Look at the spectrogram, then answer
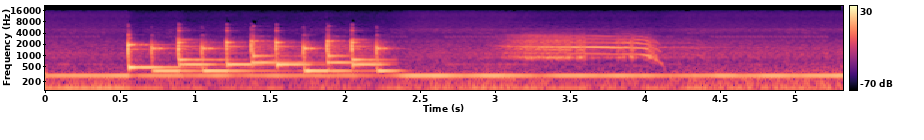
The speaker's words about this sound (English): I've been getting calls from Caden's phone over the last hour. I refuse to answer them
